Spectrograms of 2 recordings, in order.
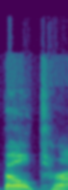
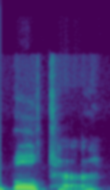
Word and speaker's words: Boelter: And I think he said belter. I was saying Bolter, but I think it's Belter. I was mispronouncing it.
